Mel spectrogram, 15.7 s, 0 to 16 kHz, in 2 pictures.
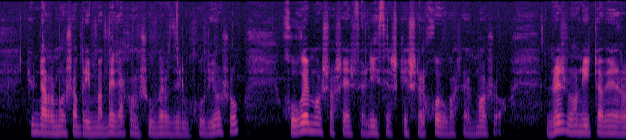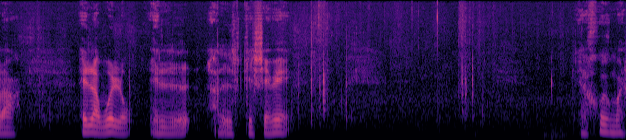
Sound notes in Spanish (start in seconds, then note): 11.3 Sonido de papeles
